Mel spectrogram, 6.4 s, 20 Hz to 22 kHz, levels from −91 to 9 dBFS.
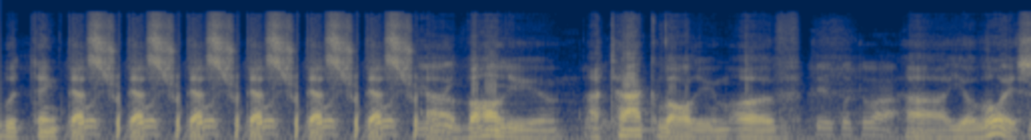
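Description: From 0.74 to 2.60 s, a system hang loop repeats one 0.37 s slice five times. It's a stutter at 2.69 Hz, which fits a 16384-sample buffer.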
